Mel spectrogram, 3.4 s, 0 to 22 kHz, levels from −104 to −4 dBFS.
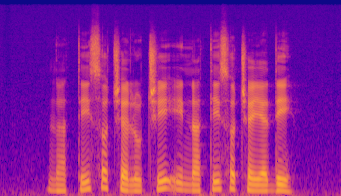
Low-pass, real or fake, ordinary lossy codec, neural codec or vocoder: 19.8 kHz; real; none; none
